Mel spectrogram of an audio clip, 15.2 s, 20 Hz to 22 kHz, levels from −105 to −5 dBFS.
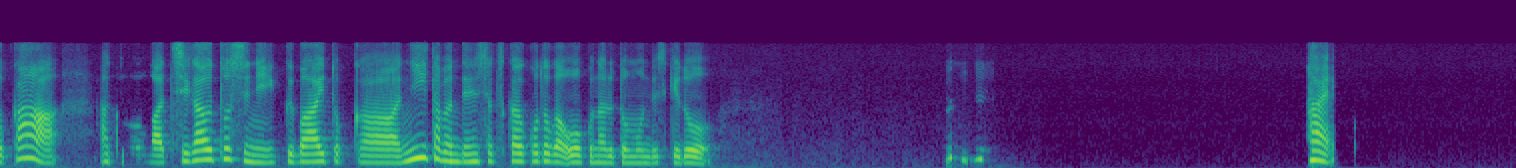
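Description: From 4.45 to 4.53 s the speech breaks into a short cluster of pops and a rough, gritty burst, with the level briefly jumping and dipping. These are bit errors on an ADPCM link. Each flipped bit throws off the decoder's step size and prediction, so the damage smears on for several milliseconds instead of staying a single click. The rate is low, around a tenth of a percent. The wideband G.722 coding itself stays clean.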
